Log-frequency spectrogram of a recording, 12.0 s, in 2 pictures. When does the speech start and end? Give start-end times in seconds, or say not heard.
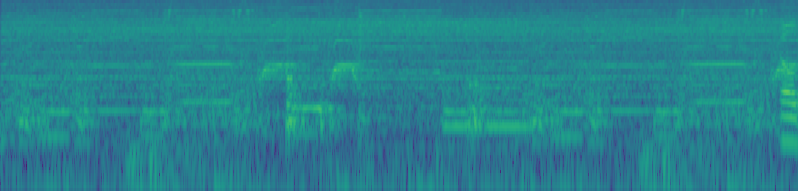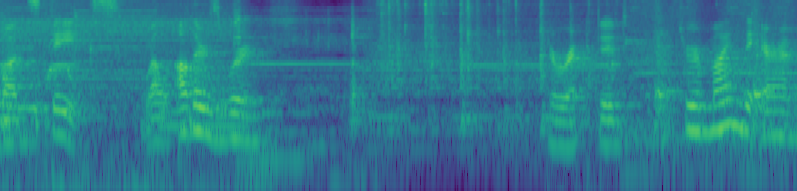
5.8-8.0, 10.1-11.9.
